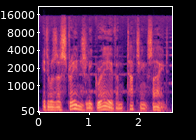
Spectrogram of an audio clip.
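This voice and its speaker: An older actor playing an elderly retired solicitor, gravely narrating a haunting memory in a husky voice for radio drama. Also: male voice, low voice, expressive, moderate pace, darkish tone, faint music behind. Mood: hushed, uneasy.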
